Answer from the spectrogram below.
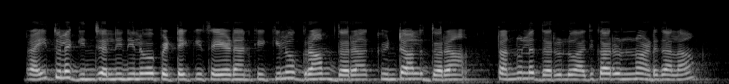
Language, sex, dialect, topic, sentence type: Telugu, female, Southern, agriculture, question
